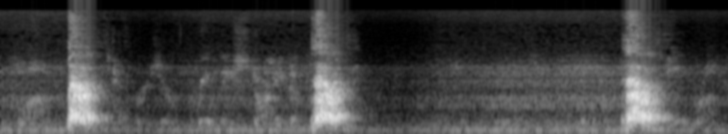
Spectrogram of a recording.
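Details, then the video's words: English Bulldog barking at the Puppy Bowl on television, giving three sharp, gruff barks spread irregularly over several seconds, with a low hum and quiet background sounds between them. "Funny English bulldog barking at the puppy bowl"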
